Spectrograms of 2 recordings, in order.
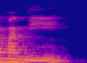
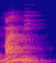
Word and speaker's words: maní: Y en cambio, la palabra maní, ¿no? Maní, ¿no? No va a ser mani, ¿cierto? La palabra maní. La palabra maní termina, pues, ¿no? Tiene la mayor fuerza de voz en la última sílaba, ¿verdad?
